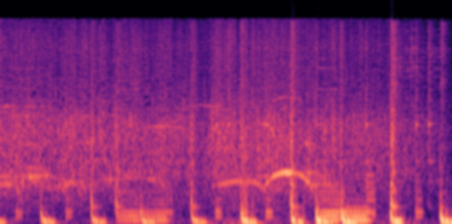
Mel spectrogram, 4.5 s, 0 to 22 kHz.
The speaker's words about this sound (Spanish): Un aplauso para el teacher, para su papá, para su mamá de Lago Ranco, que vivieron el terremoto del 60.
